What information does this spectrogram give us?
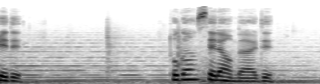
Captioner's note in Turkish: El vurma sesi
